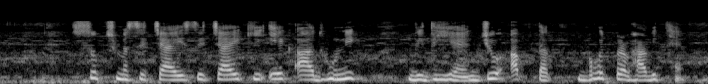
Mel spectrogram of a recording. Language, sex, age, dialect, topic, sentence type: Hindi, female, 18-24, Kanauji Braj Bhasha, agriculture, statement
